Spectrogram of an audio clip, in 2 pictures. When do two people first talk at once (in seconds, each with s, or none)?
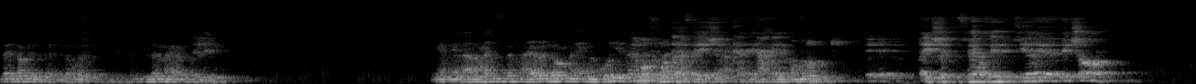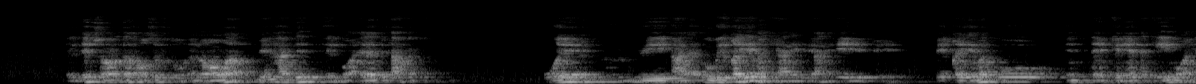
6.3 s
